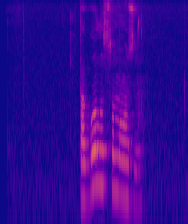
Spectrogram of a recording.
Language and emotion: Russian, neutral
